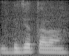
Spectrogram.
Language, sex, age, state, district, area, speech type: Santali, male, 45-60, Odisha, Mayurbhanj, rural, spontaneous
